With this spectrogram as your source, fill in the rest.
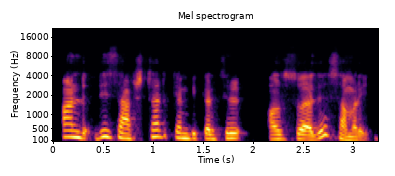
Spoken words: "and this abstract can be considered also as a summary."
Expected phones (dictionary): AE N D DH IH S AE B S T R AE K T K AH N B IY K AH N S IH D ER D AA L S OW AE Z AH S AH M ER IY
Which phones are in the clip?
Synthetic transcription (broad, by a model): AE N D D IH S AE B S T AE T K AH N B IY K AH N S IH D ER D AA L S OW AE Z AH S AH M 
